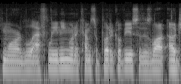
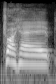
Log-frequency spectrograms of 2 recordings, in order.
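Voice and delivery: high, loud British self-introduction; hammed-up British accent, pitched up; Draco Malfoy; 7 semitones higher, 10 dB louder than usual. Shown as a demonstration. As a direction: announce the name in mock British. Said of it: "every time he talks".

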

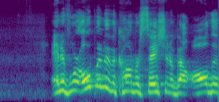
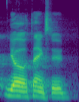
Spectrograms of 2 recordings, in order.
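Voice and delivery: too casual thanks; 8 semitones lower, slower than usual. Pretend. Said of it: "I don't want it just to be like".

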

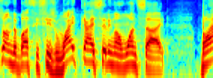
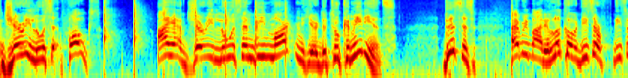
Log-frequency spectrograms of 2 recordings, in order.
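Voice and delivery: mock showman; 8 semitones higher than usual. Mock introducing famous comedians.

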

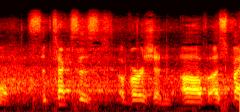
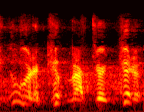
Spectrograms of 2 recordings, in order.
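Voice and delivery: much softer, hissed through clenched teeth; 5 dB quieter, faster than usual. Retold or imitated. Pastor imitating his mother threatening through clenched teeth. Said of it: "could say things through clenched teeth".

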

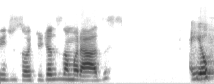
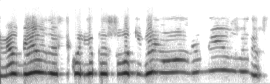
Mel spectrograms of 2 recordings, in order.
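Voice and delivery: retold astonishment; 10 semitones higher than usual. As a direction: relive the shock of the winner being her. Retold shock at the winner. (espanto relembrado, agudo, sumindo no fim)

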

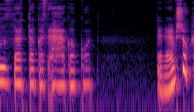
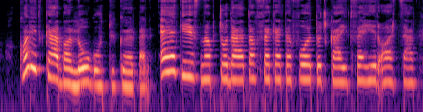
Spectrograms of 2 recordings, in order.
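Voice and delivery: usual speaking voice

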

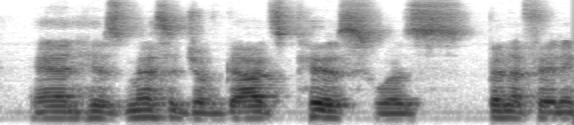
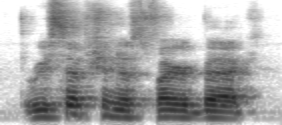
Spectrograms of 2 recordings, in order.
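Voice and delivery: ordinary delivery

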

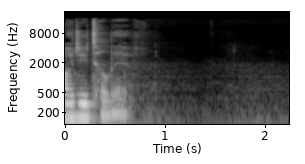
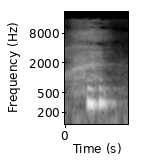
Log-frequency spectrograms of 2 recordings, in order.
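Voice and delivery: nervous laugh; 10 semitones higher, 5 dB louder than usual. Real, not acted. Laughs off rising emotion.

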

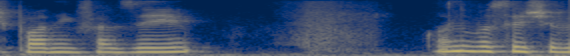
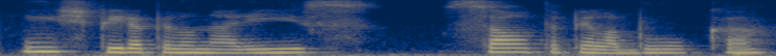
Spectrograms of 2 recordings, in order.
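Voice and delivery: guided meditation; 5 dB quieter than usual. Acted. Leads a bedtime meditation.

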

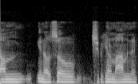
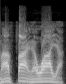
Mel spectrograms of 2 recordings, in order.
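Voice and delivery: put-on Boston accent; 5 dB louder than usual. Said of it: "he talks just like that".

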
